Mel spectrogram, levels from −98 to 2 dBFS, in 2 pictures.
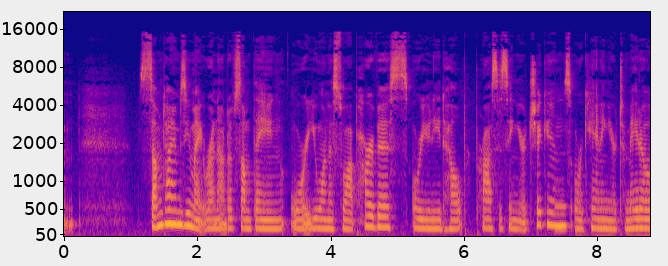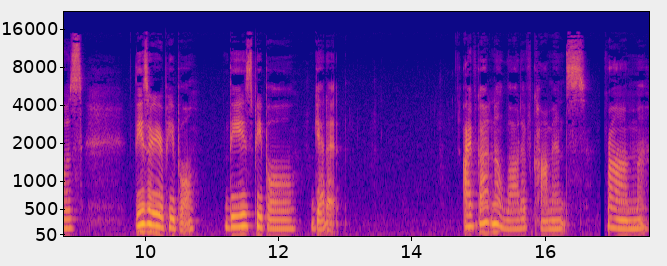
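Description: Speech, with overlap-add ripple from 7.36 s, just after "need help processing your", to the end at 17.58 s. The level pulses by about 6 dB at around 300 Hz, once per frame, because the windowed frames were rejoined with an overlap whose gains do not sum flat. It sounds like a metallic buzz with extra tones around the voice. Unlike a slow tremolo effect, the rate is fast and completely regular, locked to the frame spacing rather than to the pitch of the speech.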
